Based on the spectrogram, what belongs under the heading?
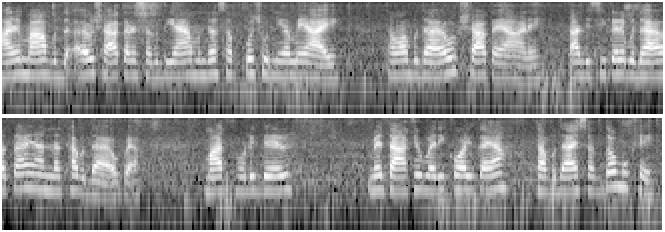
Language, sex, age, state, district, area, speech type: Sindhi, female, 45-60, Delhi, South Delhi, urban, spontaneous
